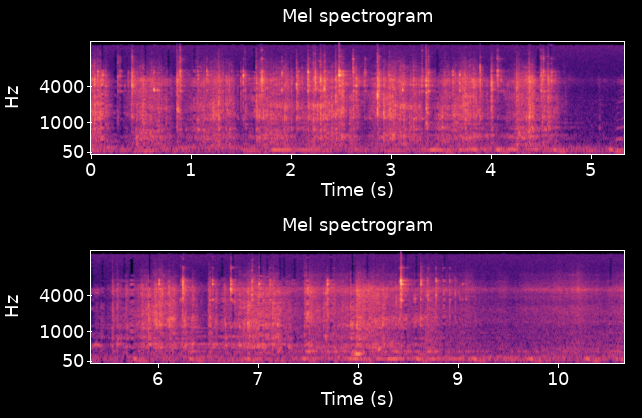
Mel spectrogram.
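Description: Plastic pull-along toy rolled back and forth across paving by a toddler's hand, its wheels and inner mechanism making a fast clicking rattle. The rattle stops for about a second halfway through, then starts again and dies away near the end.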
